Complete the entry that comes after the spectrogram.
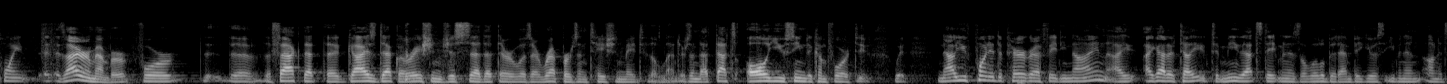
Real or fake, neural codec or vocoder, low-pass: real; none; 7.2 kHz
